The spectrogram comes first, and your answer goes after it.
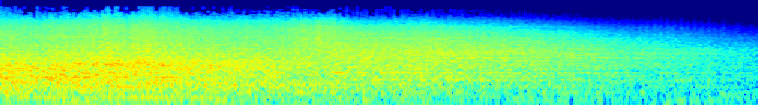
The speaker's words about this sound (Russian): Раздался оглушительный выстрел.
